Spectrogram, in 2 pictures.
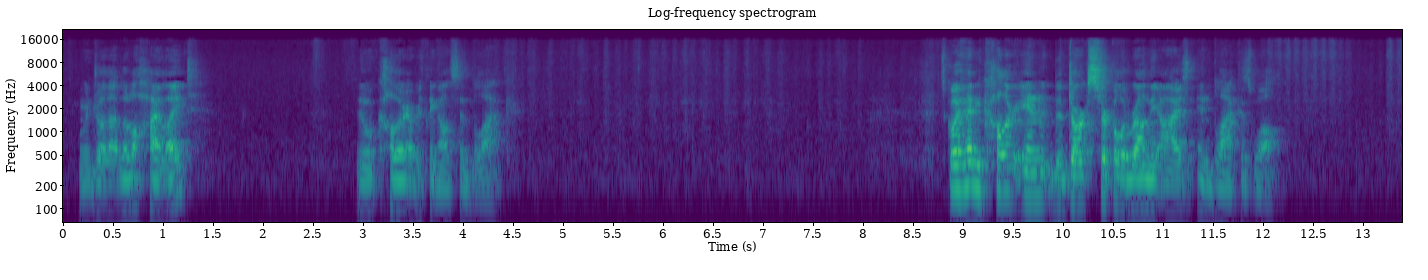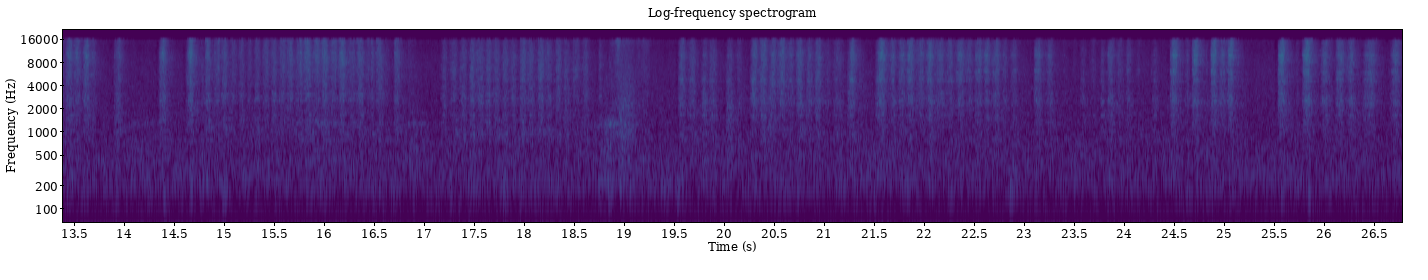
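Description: A felt-tip marker squeaks and scratches softly on paper.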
